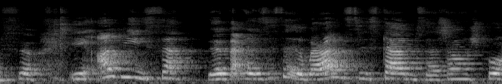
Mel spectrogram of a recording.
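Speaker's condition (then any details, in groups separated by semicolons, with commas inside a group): Cerebral palsy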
